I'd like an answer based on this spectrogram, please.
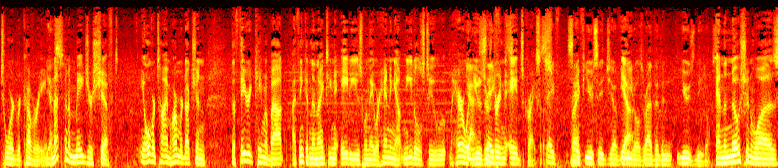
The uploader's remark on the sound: Live From Union Rescue Mission! Live from Union Rescue Mission right in the heart of Skid Row.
